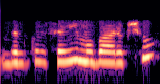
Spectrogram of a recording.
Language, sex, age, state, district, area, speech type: Kashmiri, female, 45-60, Jammu and Kashmir, Bandipora, rural, conversation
